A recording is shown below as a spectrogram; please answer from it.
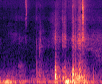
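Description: Plastic kitchen holder in a paper label sleeve being handled: light rustling with a few soft clicks and a dull knock about a second and a half in.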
